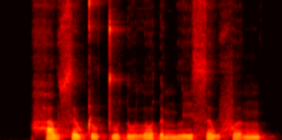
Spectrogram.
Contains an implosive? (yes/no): yes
